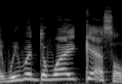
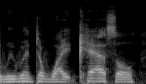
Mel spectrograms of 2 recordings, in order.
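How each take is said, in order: First: Higher, shouted rap-style lyric. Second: Said in the usual way. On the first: Retold or imitated. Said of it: "normally they would say". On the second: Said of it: "the part where they say".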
